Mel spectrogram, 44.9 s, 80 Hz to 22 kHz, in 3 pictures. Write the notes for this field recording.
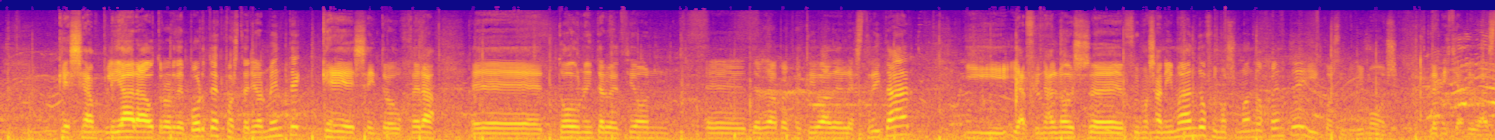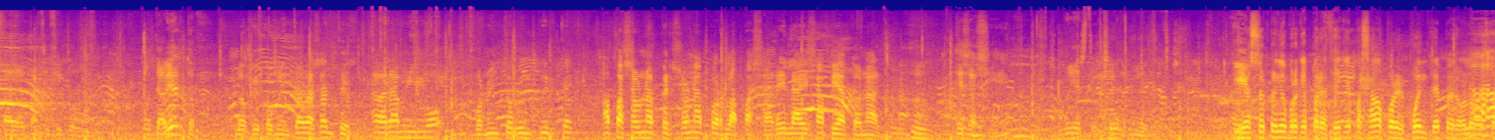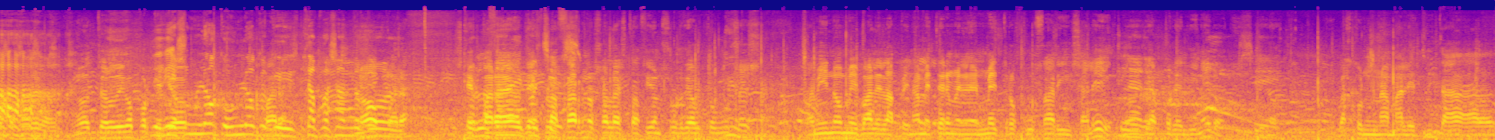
Pacífico Puente Abierto - Transecto - 11 - Calle Cocheras. La importancia de las canchas de baloncesto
